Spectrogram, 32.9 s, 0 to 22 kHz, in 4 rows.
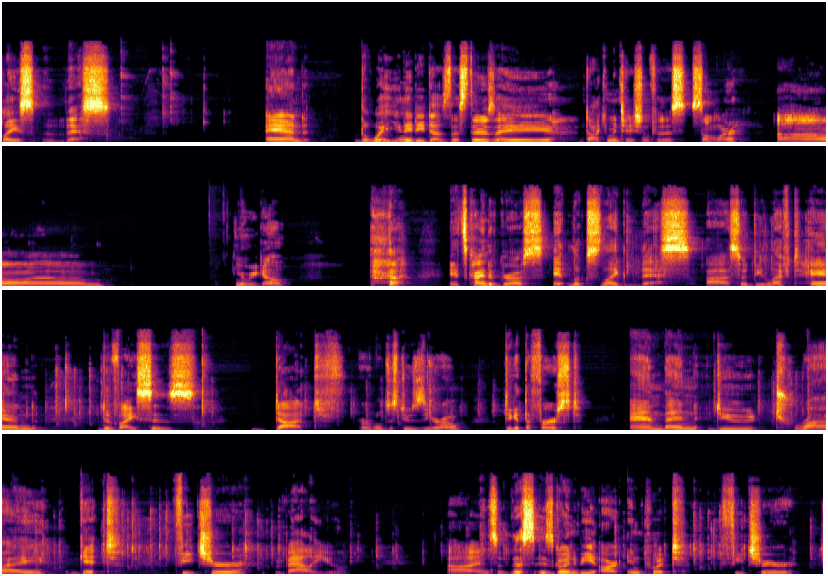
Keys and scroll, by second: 14.1 Up, 14.6 Return, 14.8-17.9 typing, 19.2-21.5 typing, 23.6-28.3 typing, 29.3-32.9 typing.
